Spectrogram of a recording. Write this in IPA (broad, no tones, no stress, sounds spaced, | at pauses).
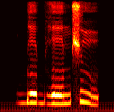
ɡ͡b e bʱ e m ʃ y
